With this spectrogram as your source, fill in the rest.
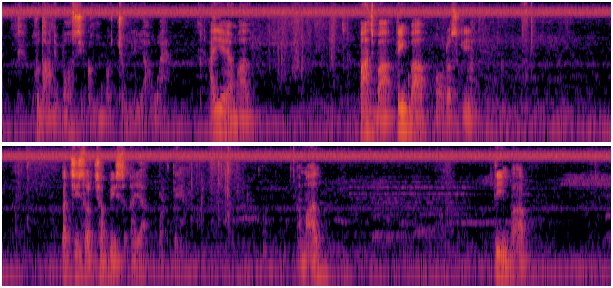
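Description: A middle-aged man speaks calmly close to a microphone, in short bursts with pauses.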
